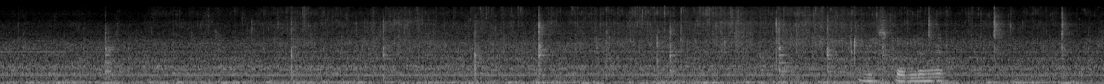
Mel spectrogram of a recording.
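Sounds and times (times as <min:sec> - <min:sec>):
chicken sizzling in a wok: 0:00.0 - 0:11.0
spatula tapping and scraping pan: 0:02.8 - 0:03.2, 0:03.8 - 0:05.6, 0:06.6 - 0:07.0, 0:07.7 - 0:08.5.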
